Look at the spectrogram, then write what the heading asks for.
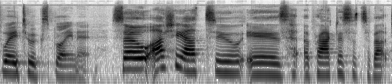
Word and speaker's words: Ashiatsu: I can't remember how to pronounce it. Ashiatsu. Ashiatsu.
